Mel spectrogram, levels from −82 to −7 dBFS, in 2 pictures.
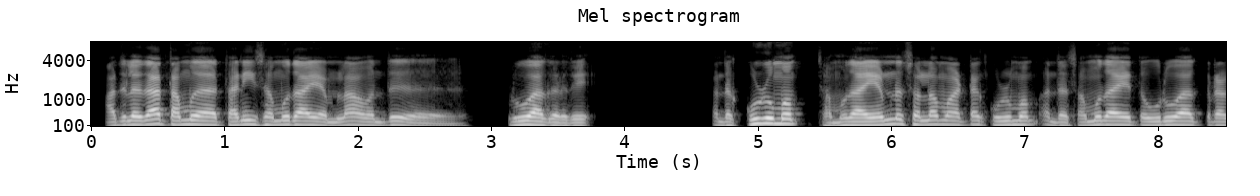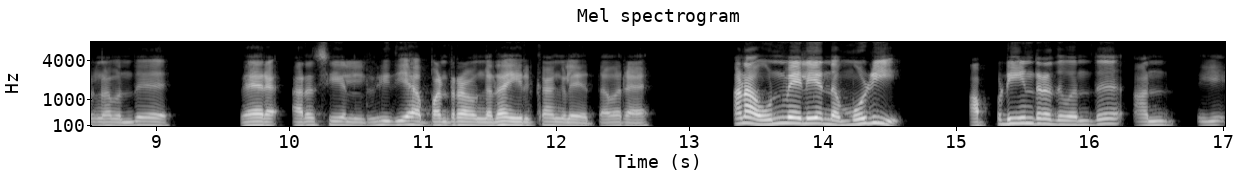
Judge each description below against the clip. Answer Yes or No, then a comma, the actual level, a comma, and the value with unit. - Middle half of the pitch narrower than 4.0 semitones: Yes, average, 3.0 semitones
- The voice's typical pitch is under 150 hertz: Yes, low, 135 Hz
